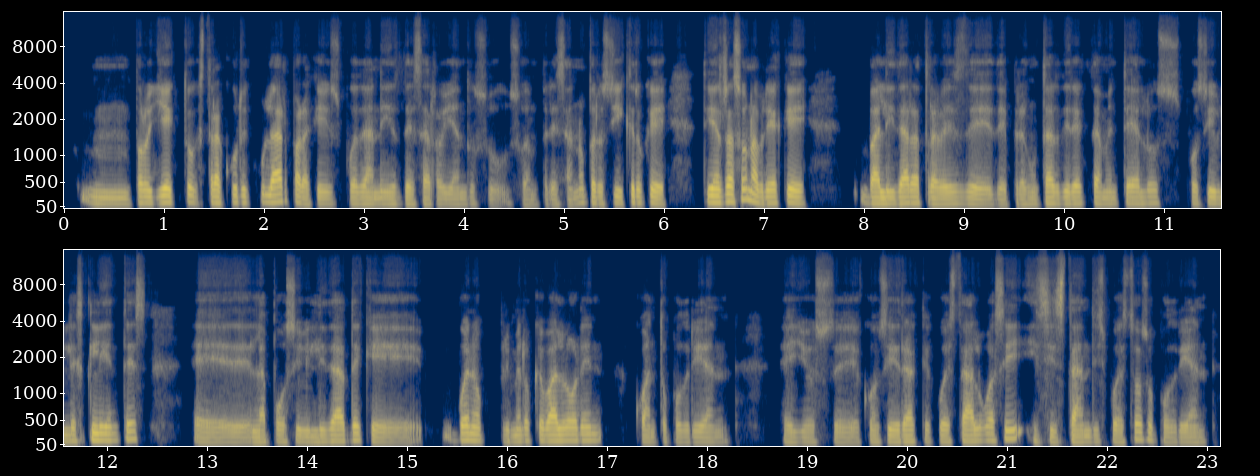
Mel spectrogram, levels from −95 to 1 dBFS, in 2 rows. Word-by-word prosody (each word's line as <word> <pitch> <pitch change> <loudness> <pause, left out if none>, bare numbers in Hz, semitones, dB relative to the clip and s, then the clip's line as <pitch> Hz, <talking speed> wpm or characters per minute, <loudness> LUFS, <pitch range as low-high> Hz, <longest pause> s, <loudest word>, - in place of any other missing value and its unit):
mm, 105 -2 -3
proyecto 120 +4 +3
extra 120 +1 +2
curricular, 130 +3 +2
para 105 - +2
que 110 +3 -1
ellos 105 0 -5
puedan 105 -1 0
ir 105 -1 -2
desarrollando 100 0 -3
su 90 -3 -12
su 95 -4 -10
empresa, 95 +1 -9
¿no? 125 +4 -4
Pero 120 -3 0
sí 115 +2 -2
creo, 120 +1 0
que, 110 -3 +3 0.4
tienes 125 -1 +6
razón. 145 +6 +5
Habría 120 -3 +4
que 115 -2 +4 0.5
validar, 110 0 +4
a 115 - +5
través 105 0 +1
de 95 -3 +1
de 95 -1 -4
preguntar, 105 +3 -1
directamente 110 0 0
a - - +1
los 115 +1 -6
posibles 115 +1 -1
clientes, 130 +2 +2 0.4
eh, 95 0 -2
la 100 0 0
posibilidad 110 +1 0
de 130 +3 +2
que 90 -6 -3 0.2
Bueno, 125 -2 +2
primero 110 +2 -3
que 120 - -2
valoren, 120 +2 +3 0.3
cuánto 105 0 -5
podrían, 100 0 -4 0.5
ellos, 100 0 -6
eh, 90 -2 -5
considerar, 105 0 -1
que 105 - -8
cuesta 110 +2 0
algo 120 +3 +1
así. 155 +6 +1
Y 110 - -10
si 105 - -3
están 100 +1 +1
dispuestos, 105 +6 -3
o 130 - -1
podrían, 95 -1 -5
110 Hz, 150 wpm, -23 LUFS, 100-115 Hz, 0.5 s, tienes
